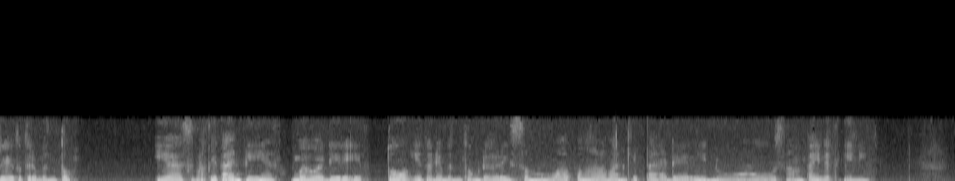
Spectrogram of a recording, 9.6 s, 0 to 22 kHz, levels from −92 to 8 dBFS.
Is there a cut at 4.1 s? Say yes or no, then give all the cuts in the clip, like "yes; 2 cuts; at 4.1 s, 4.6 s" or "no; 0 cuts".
yes; 2 cuts; at 2.8 s, 4.1 s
